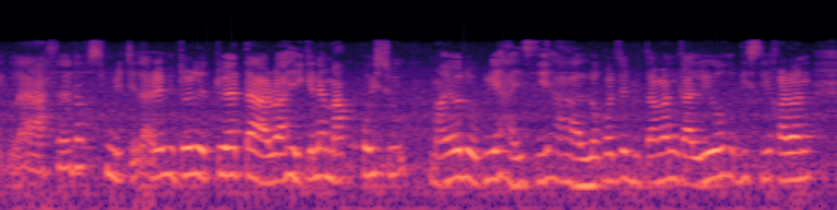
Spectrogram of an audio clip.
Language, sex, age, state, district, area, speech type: Assamese, female, 18-30, Assam, Nalbari, rural, spontaneous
